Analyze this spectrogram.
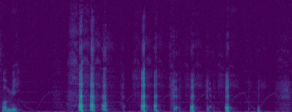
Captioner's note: laughs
